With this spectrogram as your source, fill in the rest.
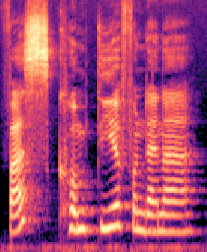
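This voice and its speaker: A woman hosting a podcast, asking friendly, clearly phrased questions. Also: fairly high pitch, fairly even intonation, slow pace. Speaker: podcast host, editor. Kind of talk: interview podcast.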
